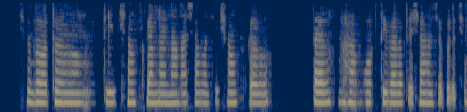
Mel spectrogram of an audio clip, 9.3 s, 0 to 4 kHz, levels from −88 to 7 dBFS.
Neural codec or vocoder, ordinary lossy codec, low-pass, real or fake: vocoder, 44.1 kHz, 80 mel bands, Vocos; AAC, 16 kbps; 3.6 kHz; fake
